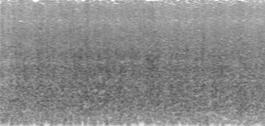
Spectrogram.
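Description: An audience claps steadily together, a dense, even wash of many hands that holds at the same loudness for a few seconds without pause and with no voices.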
